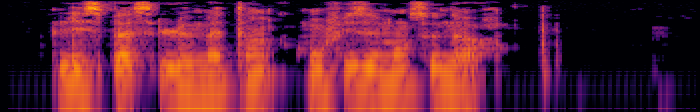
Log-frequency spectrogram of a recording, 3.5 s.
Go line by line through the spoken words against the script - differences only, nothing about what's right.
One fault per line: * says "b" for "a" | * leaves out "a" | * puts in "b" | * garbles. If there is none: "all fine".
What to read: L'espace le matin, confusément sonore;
all fine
